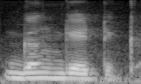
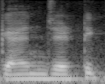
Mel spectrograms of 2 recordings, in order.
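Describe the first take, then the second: First: The middle consonant is a hard g sound. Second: The middle consonant is a soft j sound. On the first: "कई लोग गंगेटिक ऐसा बोला जाता है" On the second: "बहुत सारे लोग गैंजेटिक भी बोलते हैं"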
